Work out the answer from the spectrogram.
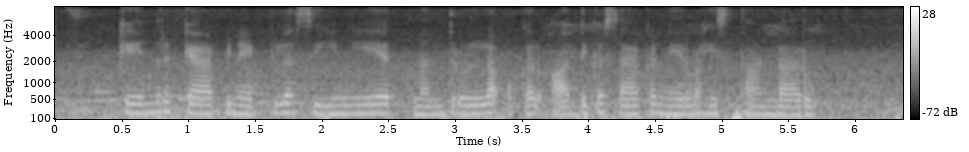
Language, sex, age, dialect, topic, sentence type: Telugu, female, 18-24, Southern, banking, statement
